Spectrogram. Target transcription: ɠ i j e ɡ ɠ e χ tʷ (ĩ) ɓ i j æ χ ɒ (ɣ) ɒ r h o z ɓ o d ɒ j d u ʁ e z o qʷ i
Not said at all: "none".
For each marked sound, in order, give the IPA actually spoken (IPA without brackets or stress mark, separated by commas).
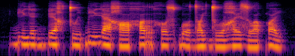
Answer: i, h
